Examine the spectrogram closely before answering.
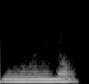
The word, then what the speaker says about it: know: K and N together whenever K and N goes together the K is silent the N makes a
